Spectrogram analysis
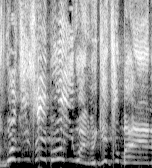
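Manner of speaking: high, sharp scolding mother; stern mama. Retold or imitated. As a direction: snap back like a strict mom. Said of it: "my mama, she didn't play".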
